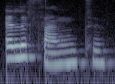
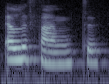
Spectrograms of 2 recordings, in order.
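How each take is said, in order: First: The final syllable is soft and barely voiced. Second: The same.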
